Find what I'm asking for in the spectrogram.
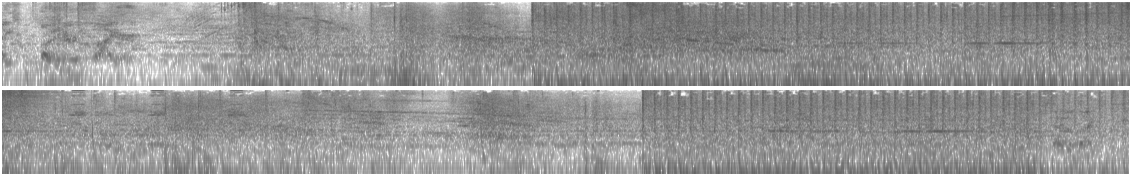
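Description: Gunfire in the video game Warframe during a satellite defense battle against sentient drones: sustained loud rapid bursts and blasts with whooshes and crashes, dense and continuous throughout, with a voice speaking over the action.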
